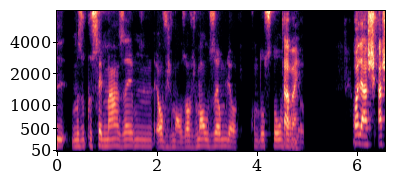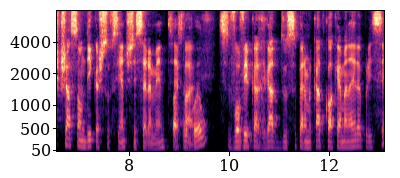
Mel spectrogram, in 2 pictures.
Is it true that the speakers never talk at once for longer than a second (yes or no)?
yes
